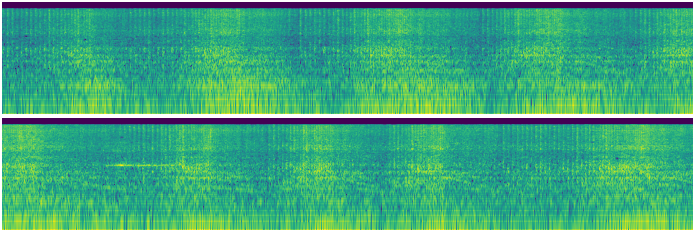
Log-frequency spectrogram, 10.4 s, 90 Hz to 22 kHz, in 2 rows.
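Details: Toyota Land Cruiser Prado diesel, after replacing broken engine mounts with correct Prado parts instead of SW4 ones: it idles, then rises and falls with slow, even rev blips, with no clunks or knocks. Normal idle and revving.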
